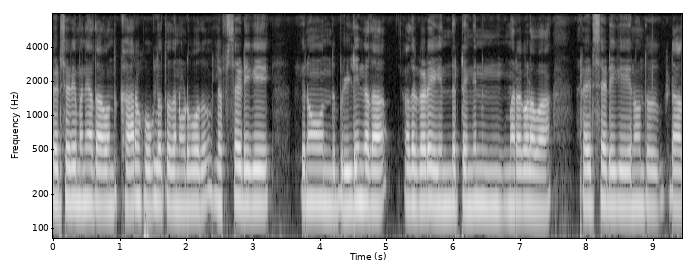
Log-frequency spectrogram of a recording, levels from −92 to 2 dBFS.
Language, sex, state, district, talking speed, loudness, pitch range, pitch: Kannada, male, Karnataka, Gulbarga, 170 wpm, -16 LUFS, 160-170 Hz, 165 Hz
